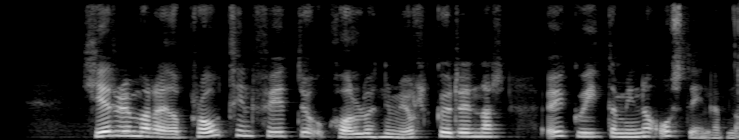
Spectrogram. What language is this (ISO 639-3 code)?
isl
